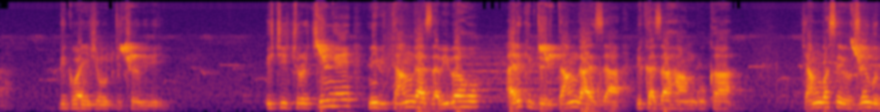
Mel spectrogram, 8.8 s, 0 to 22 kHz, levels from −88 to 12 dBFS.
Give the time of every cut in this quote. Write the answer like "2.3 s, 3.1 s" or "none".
none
